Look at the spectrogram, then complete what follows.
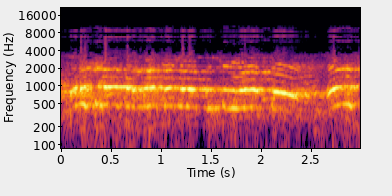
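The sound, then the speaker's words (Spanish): A protest crowd at a demonstration outside shouts and chants in long, sustained cries, many voices blending into a steady, fairly loud wail that swells and dips without pause, heard live through a telephone by people held inside. “Mira, queríamos que escucharais el sonido de la manifestación de fuera, ya que por las paredes no podéis.”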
